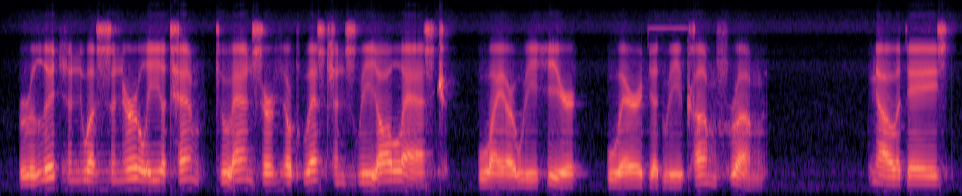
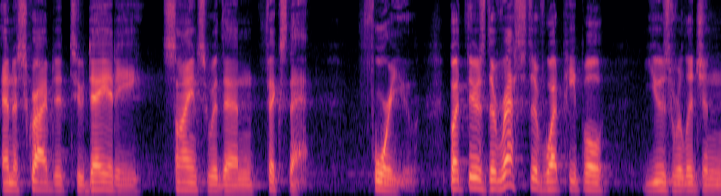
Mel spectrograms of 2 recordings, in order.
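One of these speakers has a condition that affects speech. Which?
The first: motor neuron disease (ALS); body hardly works, speaking through a speech-generating device.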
